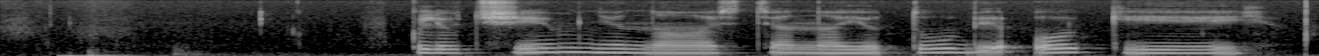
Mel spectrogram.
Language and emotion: Russian, sad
